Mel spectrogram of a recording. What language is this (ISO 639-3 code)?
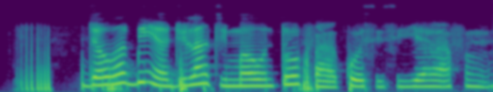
yor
